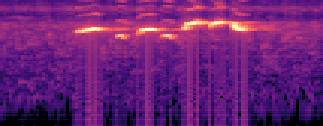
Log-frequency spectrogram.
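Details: Morning song of an orange-headed thrush: one clear whistled phrase of about six sweet notes that dip, then rise higher and end with a falling slur, in a quiet setting.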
